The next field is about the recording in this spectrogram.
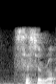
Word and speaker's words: Cicero: We can call Cicero, Cicero, S-I-S-E-R-O, because in the Middle Ages it was still pronounced like that.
